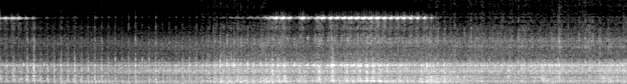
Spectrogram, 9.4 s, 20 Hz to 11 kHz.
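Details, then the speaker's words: Lathe turning a built-up crankshaft end, first rough pass: rattling chatter about three times a second mixed with a hissing cut, as the tool hits weld bead that is harder than the steel. "ผ่านๆนี่ครับเสียงมันจะ2เสียงนะครับชึดๆๆๆแล้วก็แก๊กๆๆๆๆๆนะครับที่แก๊กๆเนี่ยนะครับรอยเชื่อมนะครับรอยเชื่อมมันจะแข็งกว่าเหล็กนะครับผม"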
